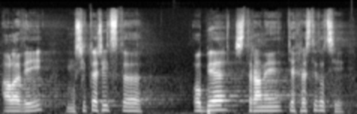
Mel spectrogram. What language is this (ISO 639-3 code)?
ces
